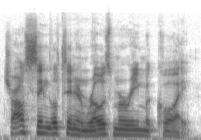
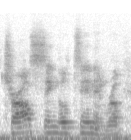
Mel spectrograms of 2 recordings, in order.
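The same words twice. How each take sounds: First: Said in the usual way. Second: Very soft, higher murmur, breaking off; muttered reading. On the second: Real, not acted. Host checking songwriter names, barely audible reading to himself. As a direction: skim the names under the breath. Reads credits to himself first.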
